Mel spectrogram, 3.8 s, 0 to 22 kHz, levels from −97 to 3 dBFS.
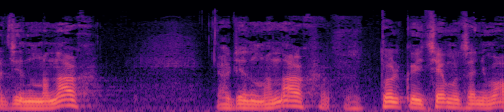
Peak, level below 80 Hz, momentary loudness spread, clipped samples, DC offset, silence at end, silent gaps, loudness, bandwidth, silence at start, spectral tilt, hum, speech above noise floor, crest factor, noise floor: -16 dBFS; -58 dBFS; 15 LU; under 0.1%; under 0.1%; 0 s; none; -30 LUFS; 16 kHz; 0 s; -6 dB/octave; none; 29 dB; 14 dB; -58 dBFS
